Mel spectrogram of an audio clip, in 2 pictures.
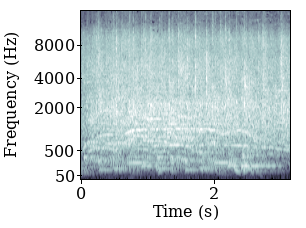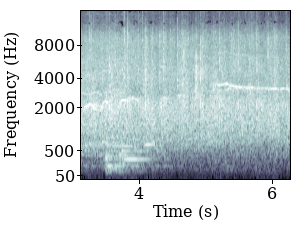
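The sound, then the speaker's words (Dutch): Loud, steady applause from a large audience, dense clapping that fills the whole clip with a few faint voices and cheers mixed in underneath. “Want voor de allereerste keer in de geschiedenis van Onbehaarde Apen nemen we een aflevering op met live publiek.”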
